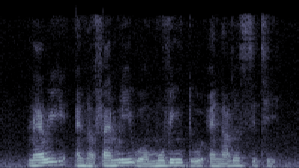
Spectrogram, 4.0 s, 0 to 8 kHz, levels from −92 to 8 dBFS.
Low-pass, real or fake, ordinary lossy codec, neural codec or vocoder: 7.2 kHz; real; AAC, 32 kbps; none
